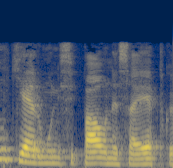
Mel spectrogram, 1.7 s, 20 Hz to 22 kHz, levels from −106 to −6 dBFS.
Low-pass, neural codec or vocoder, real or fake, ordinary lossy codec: none; none; real; none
